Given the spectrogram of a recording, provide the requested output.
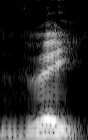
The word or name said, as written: vuei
